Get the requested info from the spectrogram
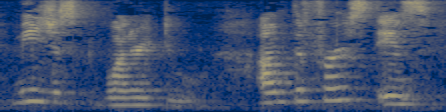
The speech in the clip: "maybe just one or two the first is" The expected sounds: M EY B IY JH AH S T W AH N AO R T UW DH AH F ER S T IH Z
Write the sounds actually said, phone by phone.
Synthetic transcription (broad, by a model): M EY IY JH AH S T W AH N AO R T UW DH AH F ER S T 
